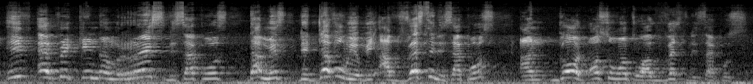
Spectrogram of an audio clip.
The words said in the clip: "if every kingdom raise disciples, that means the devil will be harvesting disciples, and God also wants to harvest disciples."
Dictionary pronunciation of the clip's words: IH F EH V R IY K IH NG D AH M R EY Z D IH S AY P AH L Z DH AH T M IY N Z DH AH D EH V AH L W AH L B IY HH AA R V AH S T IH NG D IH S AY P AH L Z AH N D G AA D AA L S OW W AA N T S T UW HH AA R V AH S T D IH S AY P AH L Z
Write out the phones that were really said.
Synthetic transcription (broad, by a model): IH F EH V R IY K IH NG D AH M R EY S D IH S AY P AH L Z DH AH T M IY N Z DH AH D EH V AH L W AH L B IY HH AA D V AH S T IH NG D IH S AY P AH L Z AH N G AA D AA L S OW W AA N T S T UW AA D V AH S T D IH S AY P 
